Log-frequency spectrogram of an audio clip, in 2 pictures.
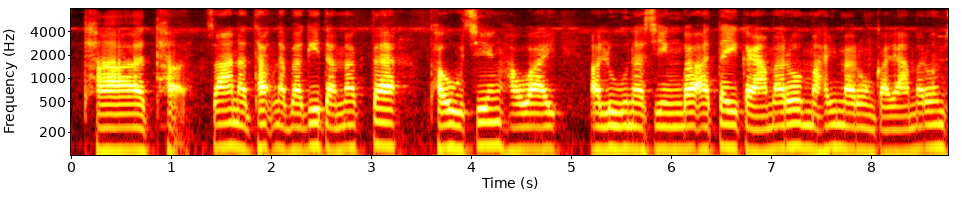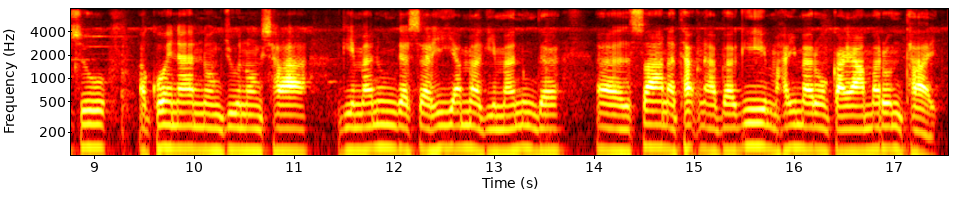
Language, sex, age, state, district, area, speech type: Manipuri, male, 18-30, Manipur, Tengnoupal, rural, spontaneous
